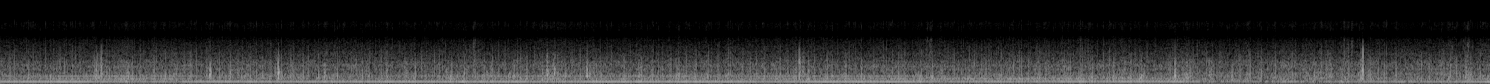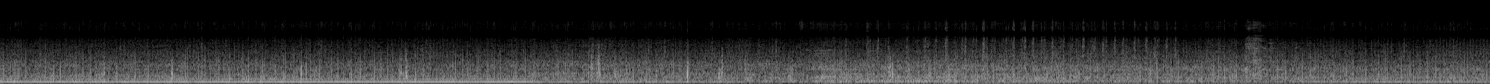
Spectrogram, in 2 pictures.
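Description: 1969 Plymouth Road Runner's 440 V8, bored .040 over with a Magnum cam, running under way as heard from inside the cabin: a steady low engine drone over tyre and road noise. About two-thirds of the way through, the drone eases and changes pitch, then settles again.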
